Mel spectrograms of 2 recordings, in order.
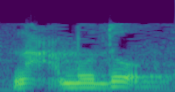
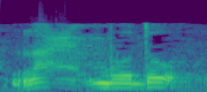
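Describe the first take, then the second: Both takes have the same delivery.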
